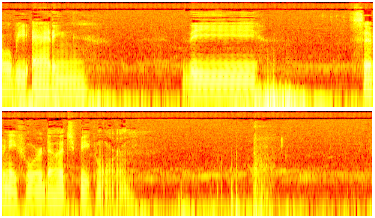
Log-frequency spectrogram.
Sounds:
speech

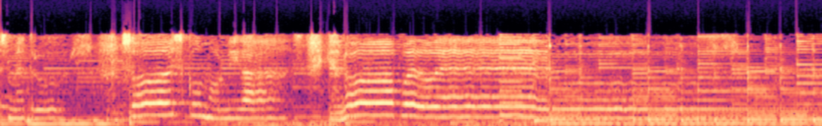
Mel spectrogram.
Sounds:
music

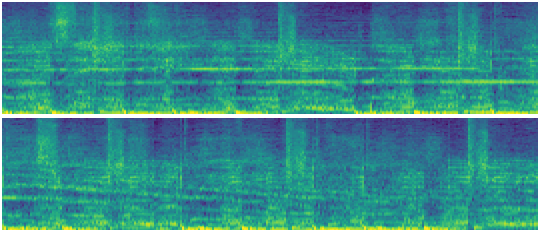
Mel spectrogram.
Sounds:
music

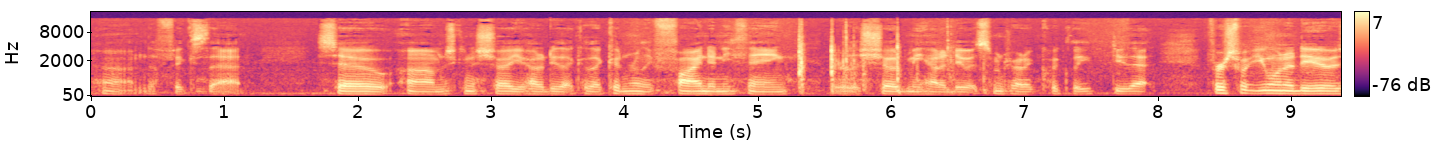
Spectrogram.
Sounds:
speech

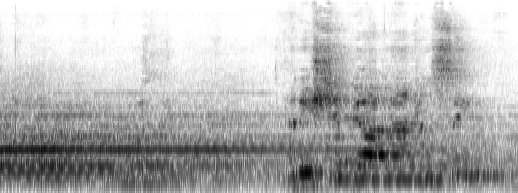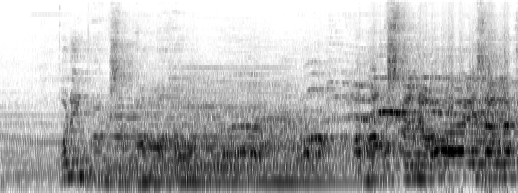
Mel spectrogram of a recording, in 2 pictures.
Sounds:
music
male singing

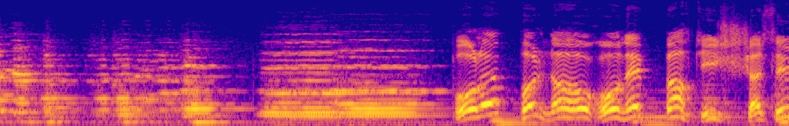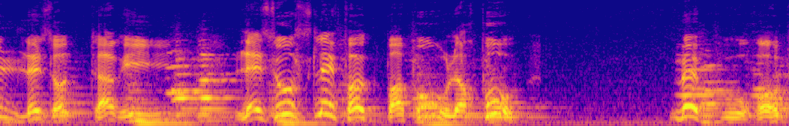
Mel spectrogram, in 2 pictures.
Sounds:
music

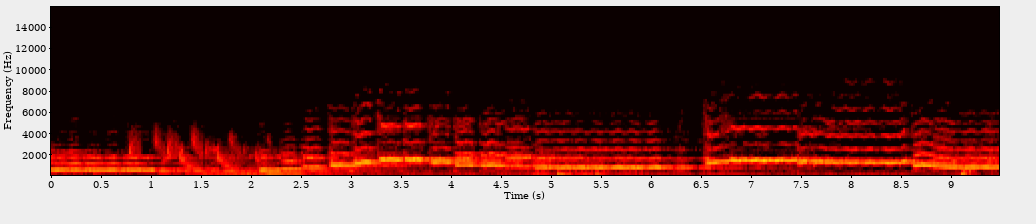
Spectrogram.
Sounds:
music

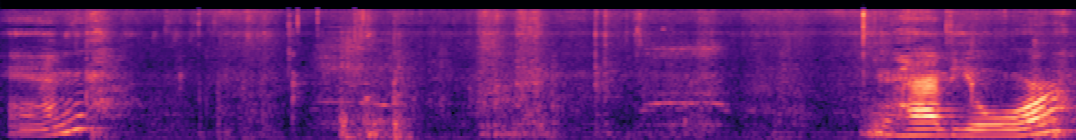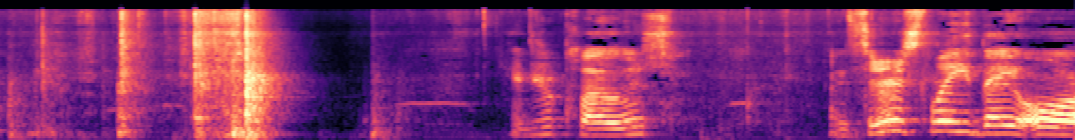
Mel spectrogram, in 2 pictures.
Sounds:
speech

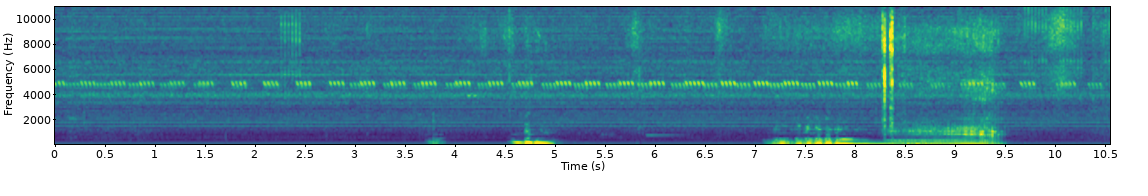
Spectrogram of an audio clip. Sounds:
lions roaring

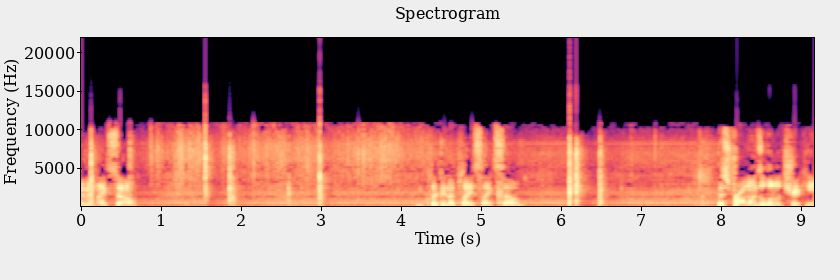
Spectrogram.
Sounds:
speech

